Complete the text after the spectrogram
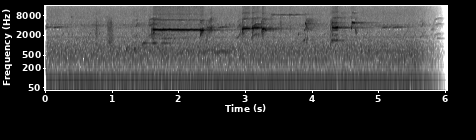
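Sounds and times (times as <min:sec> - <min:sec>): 
giant cowbird whistling call: 0:01.6 - 0:04.7.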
